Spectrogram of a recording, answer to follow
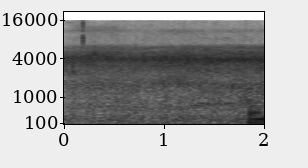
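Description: Steady rushing noise of sea surf.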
